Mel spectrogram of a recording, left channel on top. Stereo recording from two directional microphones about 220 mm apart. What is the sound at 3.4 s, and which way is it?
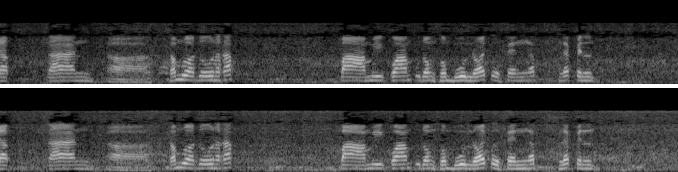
Speech, 5° right (ahead or behind).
